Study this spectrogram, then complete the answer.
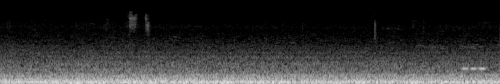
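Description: Wind buffets loudly against the car.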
